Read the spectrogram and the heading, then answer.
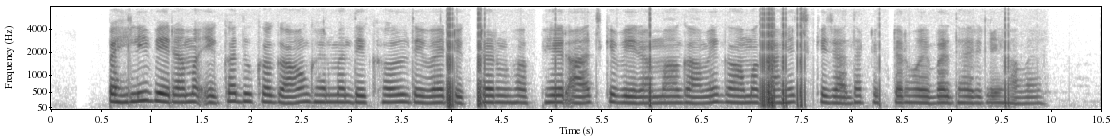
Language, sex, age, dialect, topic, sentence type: Chhattisgarhi, female, 18-24, Central, agriculture, statement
